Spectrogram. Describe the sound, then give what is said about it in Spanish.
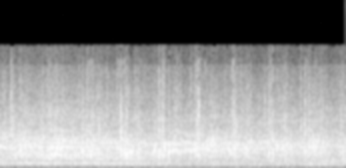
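An audience gives a comedian an ovation, with thick, sustained applause from many hands that stays loud and level throughout. “El público lo recibió y lo despide con estos aplausos y esta ovación.”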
